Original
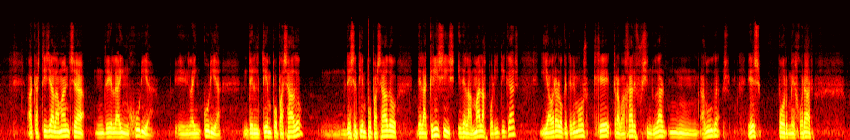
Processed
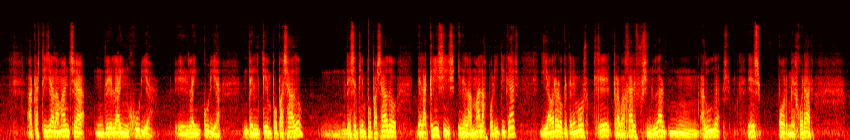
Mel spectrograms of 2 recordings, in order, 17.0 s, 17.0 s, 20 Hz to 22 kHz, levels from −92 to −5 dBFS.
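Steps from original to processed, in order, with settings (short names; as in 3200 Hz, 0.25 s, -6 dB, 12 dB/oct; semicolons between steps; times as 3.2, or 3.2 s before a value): harmoniser -5 st -6 dB; limiter -14.5 dBFS, peak gain reduction 9 dB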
